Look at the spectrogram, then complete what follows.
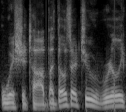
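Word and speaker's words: Ouachita: you look at it, it begins with the letter O, and somehow you pronounce it Wishita.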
